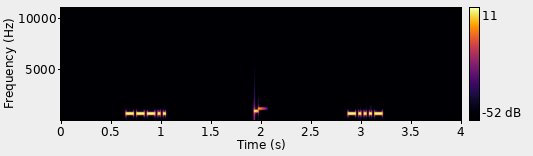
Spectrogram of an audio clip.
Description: Morse code, heard as a keyed tone, about 44 wpm, 700 Hz. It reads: 8 <BT>
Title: Single Character (Letter:Number:Punctuation:Prosign) Alt 45wpm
